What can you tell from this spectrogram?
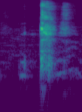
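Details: A single short cough after a brief murmur, from a person who says they are unwell.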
